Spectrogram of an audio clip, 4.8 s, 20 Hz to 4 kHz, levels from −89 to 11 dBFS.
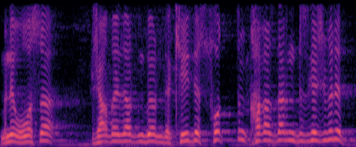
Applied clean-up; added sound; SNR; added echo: none; none; none; none.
